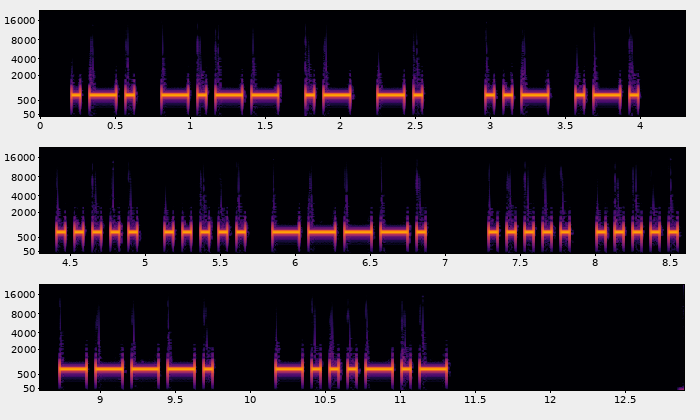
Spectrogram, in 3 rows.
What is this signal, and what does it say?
Morse code, heard as a keyed tone, about 20 wpm, 690 Hz. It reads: RYAN UR 559 559 <BK>
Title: SOTA QSO Practice 20wpm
